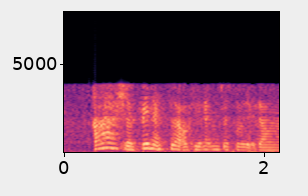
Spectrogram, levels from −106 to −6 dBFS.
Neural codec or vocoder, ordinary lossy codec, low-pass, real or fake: none; AAC, 16 kbps; 7.2 kHz; real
